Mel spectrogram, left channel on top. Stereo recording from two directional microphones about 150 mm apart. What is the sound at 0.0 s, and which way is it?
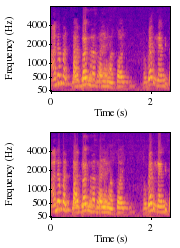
Speech, 20° right (ahead or behind).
